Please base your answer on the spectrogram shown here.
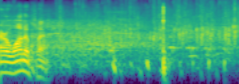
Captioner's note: laughter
